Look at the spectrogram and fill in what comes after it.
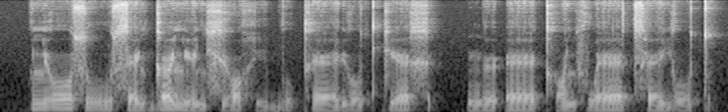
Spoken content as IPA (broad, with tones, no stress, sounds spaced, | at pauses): lʲ oː˦˥ s uː˩˧˩ s ɛ˩˧ lʲ ɡ œ˦˥ lʲ ɛ˩˧ lʲ xʲ ɔ˩˧˩ x i˩˧ b u˦˥ kʰ ɛː˩˧ ɾʲ oː˧˩ t kʲ ɛ˦˥ x | ŋ ø˩˧˩ ʔ ɛː˧˩ kʰ ɔ˩˧ lʲ f w ɛː˧˥˧ t͡sʰ ɛ˩˧ j o˩˧ t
